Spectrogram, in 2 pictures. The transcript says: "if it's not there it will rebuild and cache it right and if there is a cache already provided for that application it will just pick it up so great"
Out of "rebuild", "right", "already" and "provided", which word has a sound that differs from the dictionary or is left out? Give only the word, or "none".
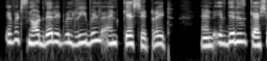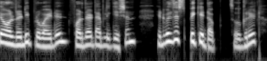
none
